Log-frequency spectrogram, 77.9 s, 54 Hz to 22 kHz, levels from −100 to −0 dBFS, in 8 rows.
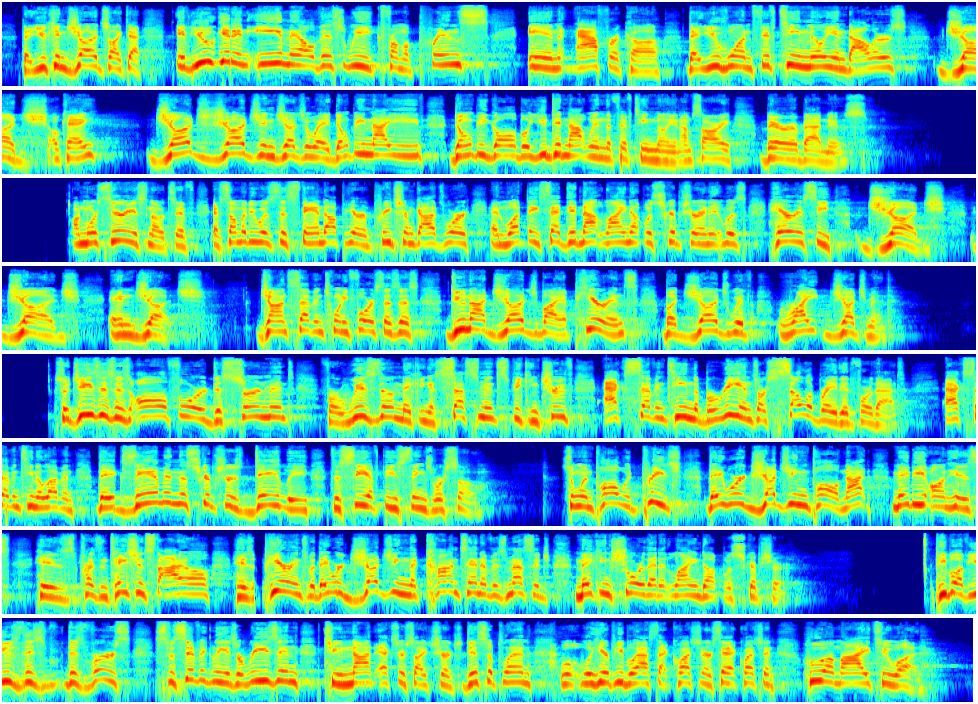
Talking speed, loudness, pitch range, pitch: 155 wpm, -23 LUFS, 190-240 Hz, 215 Hz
